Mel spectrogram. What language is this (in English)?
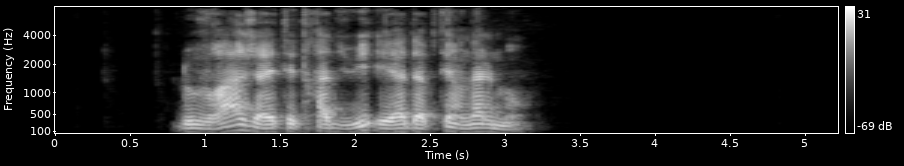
French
